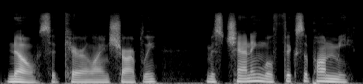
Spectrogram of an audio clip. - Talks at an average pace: Yes, average, 165 wpm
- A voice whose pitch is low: Yes, low, 120 Hz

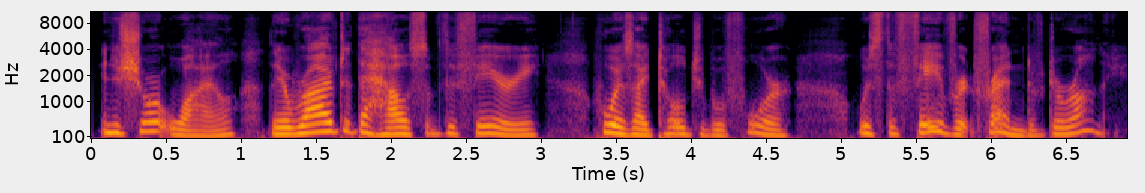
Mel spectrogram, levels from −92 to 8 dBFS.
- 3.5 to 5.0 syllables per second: No, 6.3 syllables/s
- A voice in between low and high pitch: Yes, medium, 175 Hz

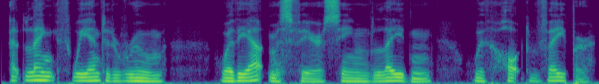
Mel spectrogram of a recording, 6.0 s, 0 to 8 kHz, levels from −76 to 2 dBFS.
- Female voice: No, male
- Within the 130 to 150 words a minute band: Yes, average, 140 wpm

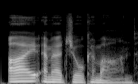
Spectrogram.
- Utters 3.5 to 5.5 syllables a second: Yes, 5.0 syllables/s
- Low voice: Yes, low, 105 Hz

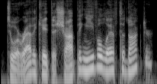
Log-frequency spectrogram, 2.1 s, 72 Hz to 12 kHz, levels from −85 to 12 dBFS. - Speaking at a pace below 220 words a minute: No, fast, 230 wpm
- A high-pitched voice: No, medium, 140 Hz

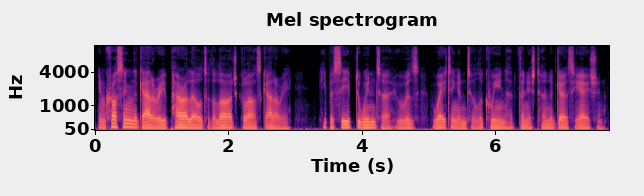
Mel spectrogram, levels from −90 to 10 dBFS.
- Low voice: Yes, low, 105 Hz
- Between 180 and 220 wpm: Yes, average, 185 wpm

